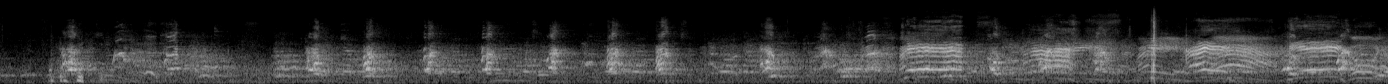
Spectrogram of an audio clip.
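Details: Dogo Canario named Moro at De la Arena kennel during protection and schutzhund work, barking in a steady series of harmonic barks roughly once per second, growing louder and more strained toward the end.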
